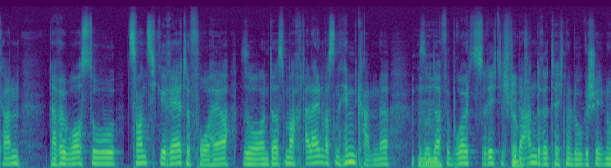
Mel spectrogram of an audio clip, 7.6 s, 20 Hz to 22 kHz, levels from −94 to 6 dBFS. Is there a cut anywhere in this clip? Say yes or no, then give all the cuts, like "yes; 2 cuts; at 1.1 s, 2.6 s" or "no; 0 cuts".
yes; 5 cuts; at 1.5 s, 2.9 s, 3.8 s, 4.4 s, 6.0 s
